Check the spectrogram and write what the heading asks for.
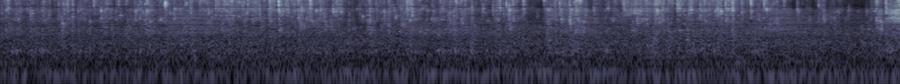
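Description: Evans coolant trickling steadily out of a loosened hose at the water pump and into buckets below.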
